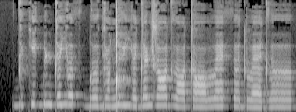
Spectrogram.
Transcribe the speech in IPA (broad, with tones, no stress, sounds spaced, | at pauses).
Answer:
d̪ ɨ˨ kʲ ɛ˦ ɡ͡b ɨ˦ ɳ d ə˦ j ɤ˦ θ ɡ͡b ɤ˨ ɡʲ ɔ˨ ŋ͡ǃ ɨ˦ j ə˨ d ɜ˦ ɳ z ɔ˦ d ð ɔ˨ t ɔː˨ β ɜ˦ θ ɤ˦ d β ɜː˨ d ð ɤ˦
